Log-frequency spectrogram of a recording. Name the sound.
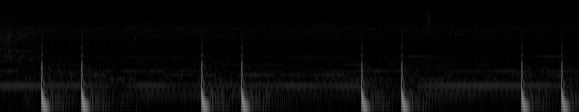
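heartbeat sound effect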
